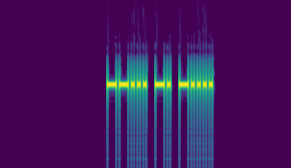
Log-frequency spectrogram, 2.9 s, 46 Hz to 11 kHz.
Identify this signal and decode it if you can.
Morse code, heard as a keyed tone, about 40 wpm, 700 Hz. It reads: 7N6
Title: Common Cut Numbers - 3-Digit 40wpm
